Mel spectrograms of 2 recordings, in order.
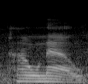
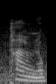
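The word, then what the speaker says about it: Pownall: And I think you pronounce it Pell. Pell. P O W N A W L.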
